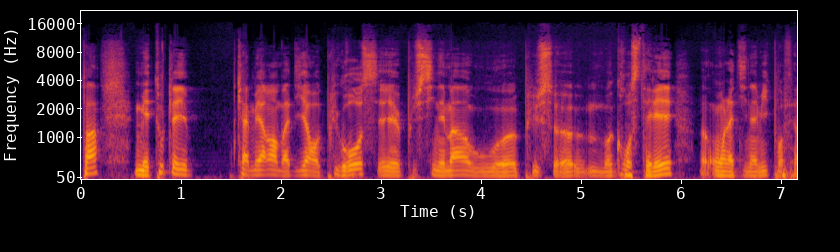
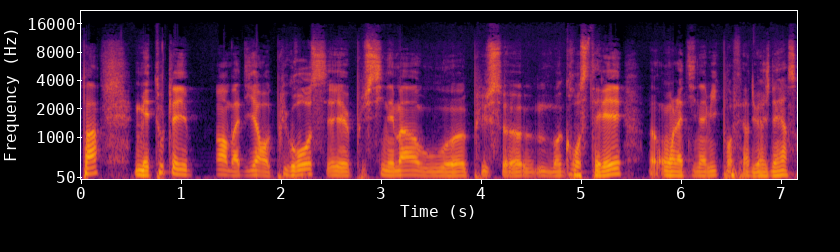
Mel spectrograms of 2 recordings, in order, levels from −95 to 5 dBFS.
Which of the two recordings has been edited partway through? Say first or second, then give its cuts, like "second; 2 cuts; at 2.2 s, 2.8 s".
second; 1 cut; at 1.4 s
